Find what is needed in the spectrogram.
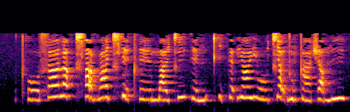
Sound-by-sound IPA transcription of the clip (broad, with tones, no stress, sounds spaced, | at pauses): tʰ o˨ ʊ̯ s ä˦ l ä˦ ʔ t͡ɕʰ ä̰˦˨ ɡ ä˦ t͡ɕʰ ḛ˦˨ tʰ e˨ ɪ̯ m a˨ ɪ̯ t͡ɕ ĩ˦ k e˨ ŋ ɪ˦ ʔ kʰ ḭ˦˨ k ɛ˦ ʔ j ã˦ j o˨ ʊ̯ t͡ɕ a̰˦˨ ɪ̯ d ũ˦˨ t ã˨ ʃ ä̰˦˨ m ĩ˦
